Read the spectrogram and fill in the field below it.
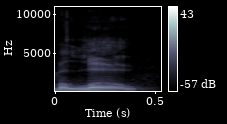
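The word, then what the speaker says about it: Malott: Magny taking on Mike mot Mike mot absolutely the young good-looking what it's Mike Malo I'm not I'm not doing the Canadian pronunciations we got [ __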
